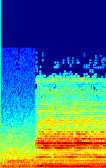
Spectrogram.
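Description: A steady, held tone rich in overtones starts suddenly just under a second in and holds without changing pitch.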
